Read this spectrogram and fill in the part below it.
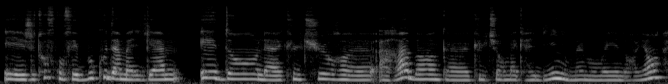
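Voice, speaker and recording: A French woman in her late twenties, a vlogger, reflects spontaneously to the camera in a hesitant, confiding way, full of fillers and restarts. Her voice is fairly high and mellow, with fairly even intonation and a normal pace.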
